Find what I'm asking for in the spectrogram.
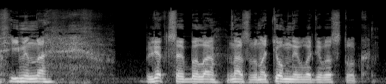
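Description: Speech at a moderate pace with a dry, close sound and no echo. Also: man. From Russian Far East, Vladivostok. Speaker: regional historian. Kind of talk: radio interview. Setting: studio.

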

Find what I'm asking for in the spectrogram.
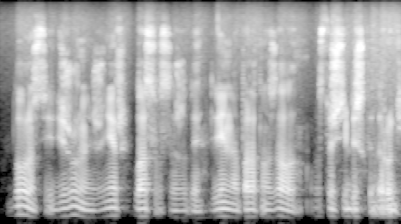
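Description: This man talks at a very fast pace. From Tulun, Irkutsk region, Siberia. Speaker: regional legislator, businessman. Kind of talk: interview.

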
